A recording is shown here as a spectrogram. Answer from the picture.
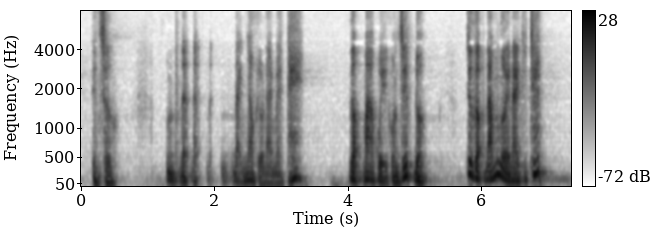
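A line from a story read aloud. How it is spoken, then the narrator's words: Breathless panting. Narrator (Vietnamese): Mặc thở hổn hển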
